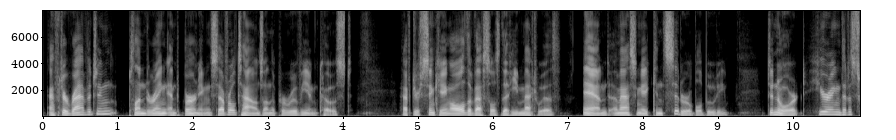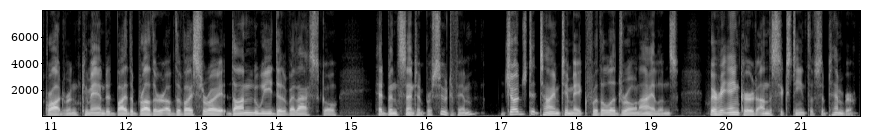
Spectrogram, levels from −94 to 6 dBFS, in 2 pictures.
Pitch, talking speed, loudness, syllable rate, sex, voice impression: 120 Hz, 180 wpm, -19 LUFS, 5.7 syllables/s, male, masculine, middle-aged, tensed, slightly powerful, slightly bright, clear, fluent, intellectual, calm, friendly, slightly wild, kind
